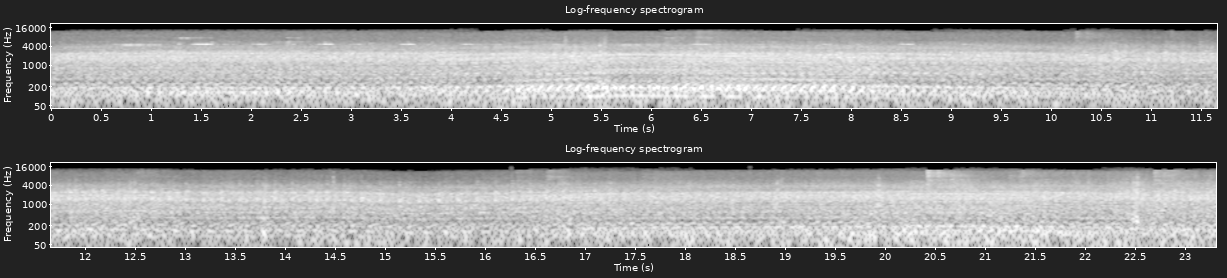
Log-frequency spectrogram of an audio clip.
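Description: A train's wheels rumble and clatter on the rails.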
